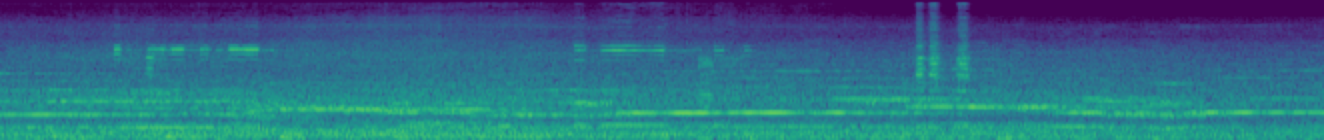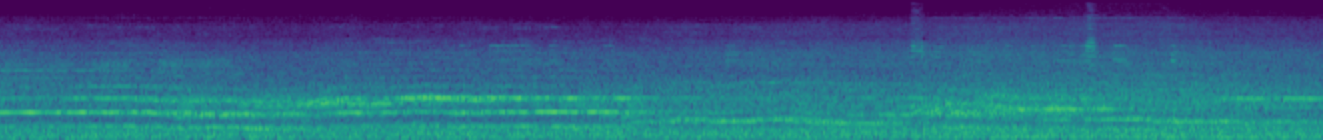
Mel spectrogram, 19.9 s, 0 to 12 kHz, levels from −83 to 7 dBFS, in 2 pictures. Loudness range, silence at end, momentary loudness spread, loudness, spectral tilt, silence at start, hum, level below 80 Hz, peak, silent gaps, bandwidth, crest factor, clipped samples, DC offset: 4 LU; 0 s; 6 LU; -22 LUFS; -6 dB/octave; 0 s; none; -36 dBFS; -6 dBFS; none; 11.5 kHz; 16 dB; under 0.1%; under 0.1%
